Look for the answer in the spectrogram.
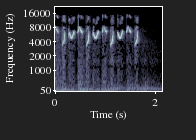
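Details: Loud, persistent song of a cinereous tit urging other tits to sing, with about five fast back-to-back phrases of a sharp falling note, an arched whistle and a piercing high note, then sudden quiet.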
